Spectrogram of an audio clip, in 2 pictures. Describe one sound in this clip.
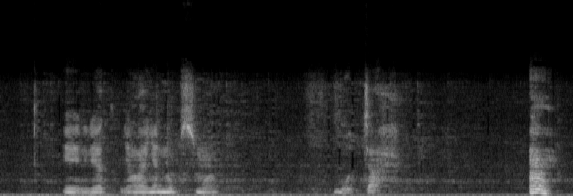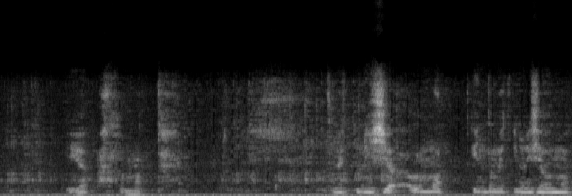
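A young man talks casually and close to a microphone, in bursts with pauses.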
